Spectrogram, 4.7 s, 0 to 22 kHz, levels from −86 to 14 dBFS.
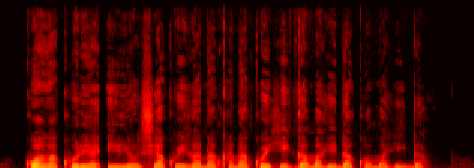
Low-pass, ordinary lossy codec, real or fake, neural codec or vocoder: none; none; real; none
